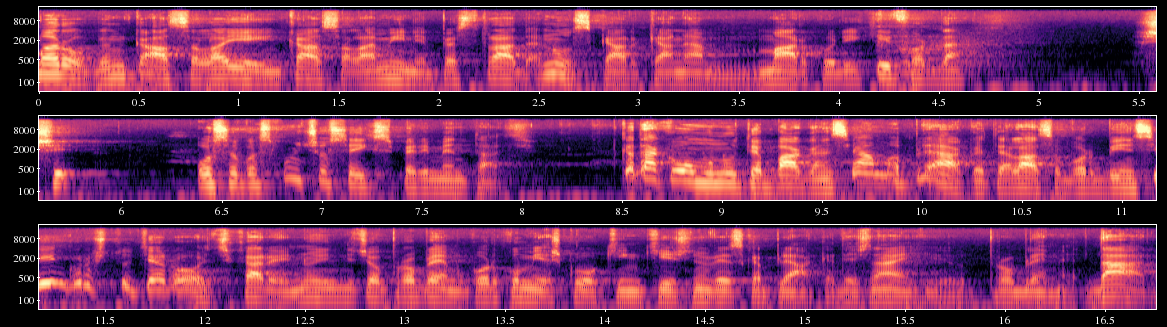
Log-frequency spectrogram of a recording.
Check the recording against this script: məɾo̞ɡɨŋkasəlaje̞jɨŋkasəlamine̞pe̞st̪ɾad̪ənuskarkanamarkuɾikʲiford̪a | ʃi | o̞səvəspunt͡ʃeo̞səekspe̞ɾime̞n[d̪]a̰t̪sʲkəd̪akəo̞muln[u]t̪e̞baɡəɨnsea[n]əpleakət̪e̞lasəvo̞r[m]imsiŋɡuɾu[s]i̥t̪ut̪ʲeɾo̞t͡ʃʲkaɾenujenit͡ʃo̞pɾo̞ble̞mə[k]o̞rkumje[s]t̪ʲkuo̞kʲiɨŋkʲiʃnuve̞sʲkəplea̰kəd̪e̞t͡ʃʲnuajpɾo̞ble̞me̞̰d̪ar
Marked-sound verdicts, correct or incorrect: incorrect, correct, incorrect, incorrect, incorrect, correct, incorrect

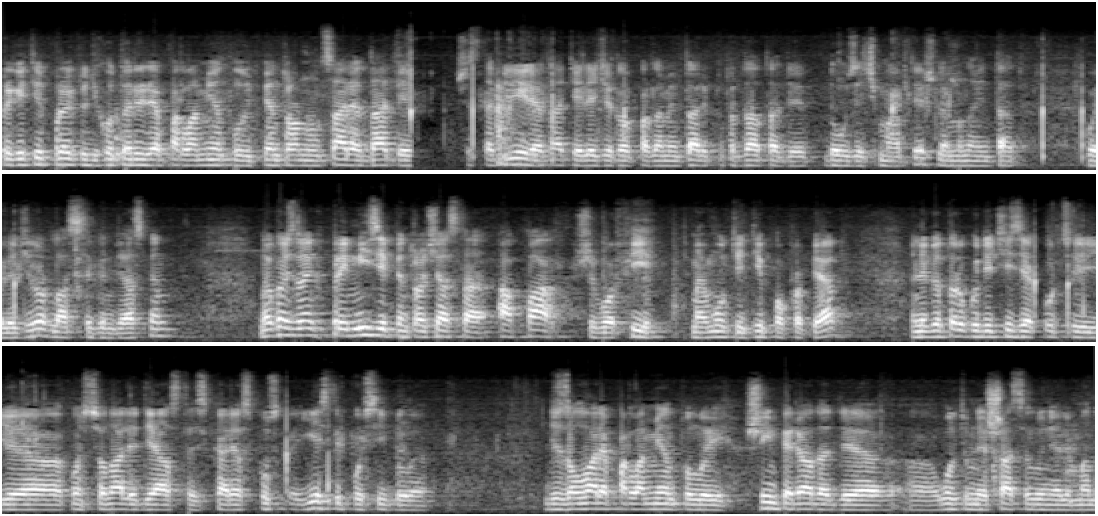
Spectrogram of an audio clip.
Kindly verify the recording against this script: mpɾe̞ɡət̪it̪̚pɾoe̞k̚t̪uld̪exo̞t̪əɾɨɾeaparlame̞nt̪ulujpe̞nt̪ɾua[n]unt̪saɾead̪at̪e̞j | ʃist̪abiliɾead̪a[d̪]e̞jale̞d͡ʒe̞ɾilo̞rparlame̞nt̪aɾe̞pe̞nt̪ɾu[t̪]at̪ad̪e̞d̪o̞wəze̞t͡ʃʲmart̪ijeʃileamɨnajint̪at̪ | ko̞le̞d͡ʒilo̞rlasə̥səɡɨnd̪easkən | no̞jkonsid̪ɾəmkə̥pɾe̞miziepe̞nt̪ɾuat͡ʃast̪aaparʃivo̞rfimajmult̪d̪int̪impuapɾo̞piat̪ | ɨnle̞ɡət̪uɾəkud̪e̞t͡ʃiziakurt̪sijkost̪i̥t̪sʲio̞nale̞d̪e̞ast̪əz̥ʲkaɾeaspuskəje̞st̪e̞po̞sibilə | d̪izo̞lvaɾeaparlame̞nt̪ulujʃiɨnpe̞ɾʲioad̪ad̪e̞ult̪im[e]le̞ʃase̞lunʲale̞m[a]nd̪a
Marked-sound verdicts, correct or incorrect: correct, incorrect, incorrect, correct, correct

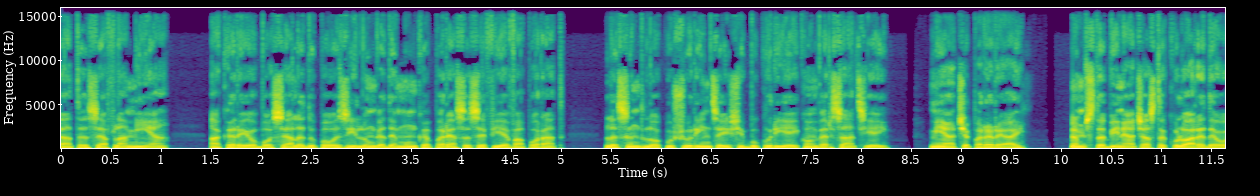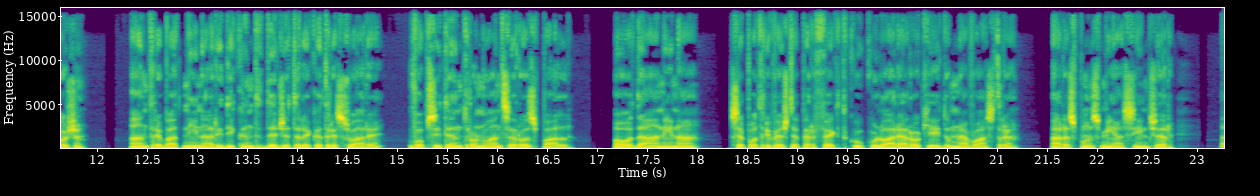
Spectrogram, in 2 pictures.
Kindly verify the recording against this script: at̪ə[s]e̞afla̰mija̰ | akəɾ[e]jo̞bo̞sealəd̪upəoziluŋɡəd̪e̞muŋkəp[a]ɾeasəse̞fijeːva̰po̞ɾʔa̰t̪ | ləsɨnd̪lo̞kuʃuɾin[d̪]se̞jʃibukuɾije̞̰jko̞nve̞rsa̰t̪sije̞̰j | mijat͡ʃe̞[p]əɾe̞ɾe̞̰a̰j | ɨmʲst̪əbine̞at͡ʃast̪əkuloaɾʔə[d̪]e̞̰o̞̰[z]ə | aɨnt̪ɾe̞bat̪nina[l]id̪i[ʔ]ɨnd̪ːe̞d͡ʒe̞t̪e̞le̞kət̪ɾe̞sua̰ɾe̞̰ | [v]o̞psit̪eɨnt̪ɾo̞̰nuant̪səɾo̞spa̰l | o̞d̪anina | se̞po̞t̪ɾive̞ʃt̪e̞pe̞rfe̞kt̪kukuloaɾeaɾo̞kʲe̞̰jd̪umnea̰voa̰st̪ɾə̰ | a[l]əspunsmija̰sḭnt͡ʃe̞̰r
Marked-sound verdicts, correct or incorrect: correct, correct, incorrect, incorrect, correct, correct, incorrect, incorrect, incorrect, correct, incorrect

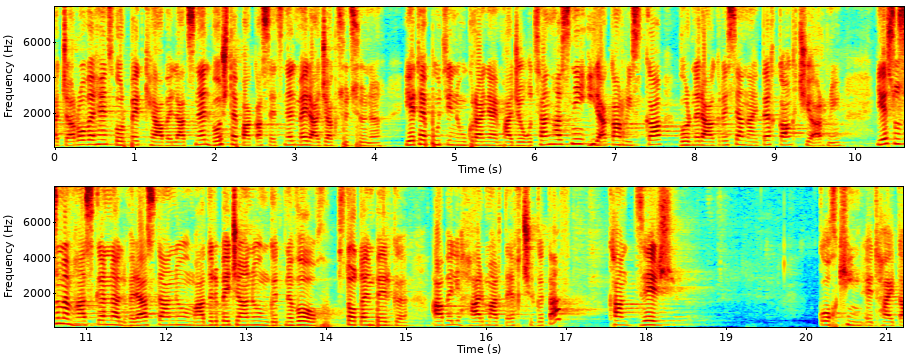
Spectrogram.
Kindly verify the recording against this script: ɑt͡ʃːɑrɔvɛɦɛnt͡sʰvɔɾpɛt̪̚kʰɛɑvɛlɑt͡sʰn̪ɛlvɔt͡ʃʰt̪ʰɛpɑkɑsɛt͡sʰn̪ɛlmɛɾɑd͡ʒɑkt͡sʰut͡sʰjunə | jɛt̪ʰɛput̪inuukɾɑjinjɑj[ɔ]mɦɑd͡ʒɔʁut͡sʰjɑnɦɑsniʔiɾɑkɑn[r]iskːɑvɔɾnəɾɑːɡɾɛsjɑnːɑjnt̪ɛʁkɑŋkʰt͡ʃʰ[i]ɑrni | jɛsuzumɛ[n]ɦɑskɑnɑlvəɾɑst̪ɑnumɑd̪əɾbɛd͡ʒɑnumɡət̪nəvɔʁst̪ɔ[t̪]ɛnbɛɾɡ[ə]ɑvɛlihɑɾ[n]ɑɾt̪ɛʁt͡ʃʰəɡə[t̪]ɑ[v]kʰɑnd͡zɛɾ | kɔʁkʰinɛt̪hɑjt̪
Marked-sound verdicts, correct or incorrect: incorrect, correct, correct, incorrect, correct, correct, incorrect, correct, correct

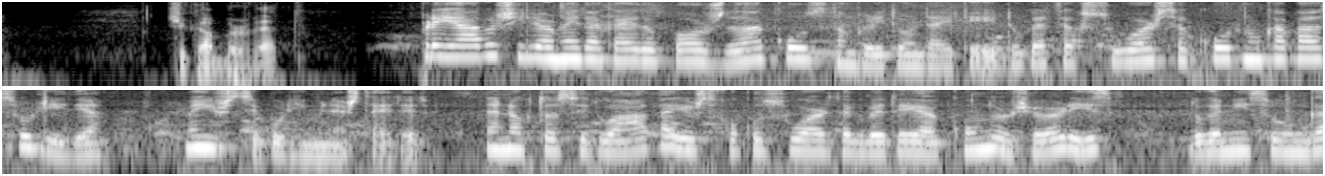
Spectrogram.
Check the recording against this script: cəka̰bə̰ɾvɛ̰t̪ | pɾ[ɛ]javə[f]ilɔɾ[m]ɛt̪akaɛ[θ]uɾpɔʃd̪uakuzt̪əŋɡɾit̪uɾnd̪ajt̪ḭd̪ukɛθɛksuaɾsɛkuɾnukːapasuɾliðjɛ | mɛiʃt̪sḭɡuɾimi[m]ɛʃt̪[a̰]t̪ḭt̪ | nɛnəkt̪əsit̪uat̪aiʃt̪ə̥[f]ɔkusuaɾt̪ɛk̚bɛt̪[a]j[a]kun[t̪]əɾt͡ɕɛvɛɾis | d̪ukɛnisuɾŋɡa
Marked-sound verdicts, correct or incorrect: correct, incorrect, correct, incorrect, incorrect, incorrect, correct, incorrect, correct, incorrect

